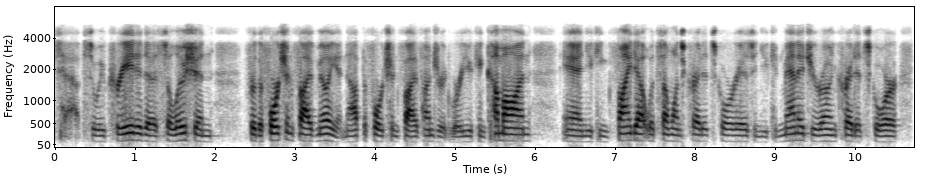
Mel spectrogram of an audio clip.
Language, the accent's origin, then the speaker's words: English; Philadelphia, Pennsylvania, United States; So I grew up in Philadelphia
